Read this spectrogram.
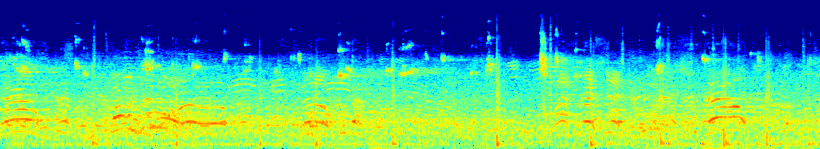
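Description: Sneakers squeak sharply and repeatedly on a hardwood court.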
